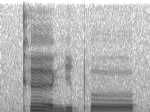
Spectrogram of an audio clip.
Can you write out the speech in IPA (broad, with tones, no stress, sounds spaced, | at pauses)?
kʰ ɛː˥˨ ŋ i˧˥ pʰ ɤː˩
